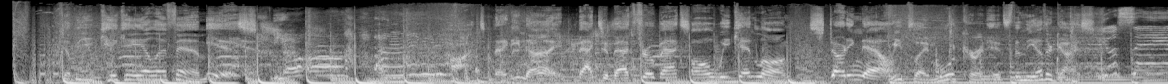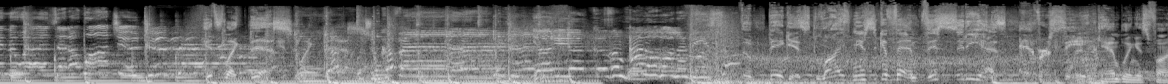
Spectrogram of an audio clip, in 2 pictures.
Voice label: radio men hot ac; radio imaging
